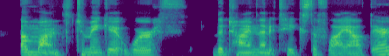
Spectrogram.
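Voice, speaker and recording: Though her pitch is very deep and low, this woman has a bright, sharp tone and a slight New Jersey accent. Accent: American, slight New Jersey. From New Jersey, US (Filipino family). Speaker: YouTuber. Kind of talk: live stream Q&A. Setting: live stream. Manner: casual, many fillers.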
